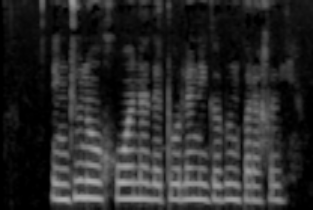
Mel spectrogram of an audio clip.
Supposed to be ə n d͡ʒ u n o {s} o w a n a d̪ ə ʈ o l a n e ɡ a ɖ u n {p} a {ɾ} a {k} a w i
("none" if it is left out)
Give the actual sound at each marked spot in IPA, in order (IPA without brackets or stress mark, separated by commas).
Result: x, p, ɾ, x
